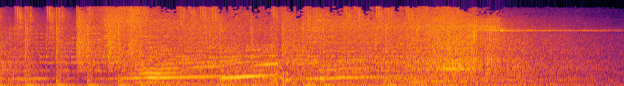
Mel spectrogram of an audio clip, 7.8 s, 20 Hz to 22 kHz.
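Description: Chevrolet C8 Corvette's V8 engine revving, its pitch sweeping up and down in repeated rises, over music. It fades out over the last two seconds, leaving a thin, high, steady tone.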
